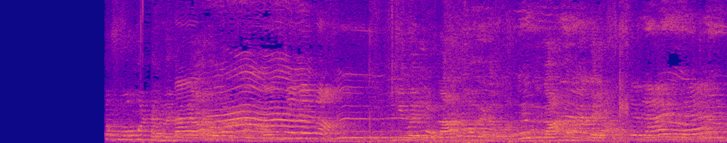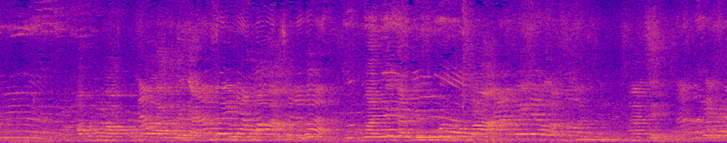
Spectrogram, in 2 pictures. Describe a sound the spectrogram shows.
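A young boy cries and wails loudly nearby.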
